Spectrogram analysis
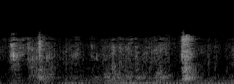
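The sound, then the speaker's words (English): A door at the top of a flight of stairs is unlocked: a few sharp metallic clicks and a soft jangling rattle in between, ending with one louder clack as the lock turns. No one speaks. “I gotta unlock the door.”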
